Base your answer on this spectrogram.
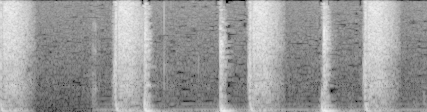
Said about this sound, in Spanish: Y me han traído aquí otra para que le dé más latigazo.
